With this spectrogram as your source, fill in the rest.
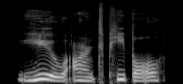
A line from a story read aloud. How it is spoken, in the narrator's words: Dean growled threateningly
